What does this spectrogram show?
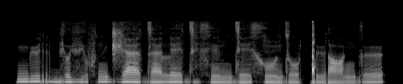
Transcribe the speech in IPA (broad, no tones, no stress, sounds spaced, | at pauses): m y r bʲ o vʲ o f n d͡ʒ æ d æ l e d e̤ x ẽ n d e x õ d o ǃ y ɾ ɑ ŋ ɡ ø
